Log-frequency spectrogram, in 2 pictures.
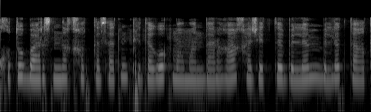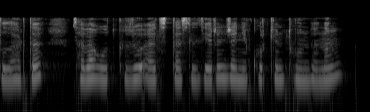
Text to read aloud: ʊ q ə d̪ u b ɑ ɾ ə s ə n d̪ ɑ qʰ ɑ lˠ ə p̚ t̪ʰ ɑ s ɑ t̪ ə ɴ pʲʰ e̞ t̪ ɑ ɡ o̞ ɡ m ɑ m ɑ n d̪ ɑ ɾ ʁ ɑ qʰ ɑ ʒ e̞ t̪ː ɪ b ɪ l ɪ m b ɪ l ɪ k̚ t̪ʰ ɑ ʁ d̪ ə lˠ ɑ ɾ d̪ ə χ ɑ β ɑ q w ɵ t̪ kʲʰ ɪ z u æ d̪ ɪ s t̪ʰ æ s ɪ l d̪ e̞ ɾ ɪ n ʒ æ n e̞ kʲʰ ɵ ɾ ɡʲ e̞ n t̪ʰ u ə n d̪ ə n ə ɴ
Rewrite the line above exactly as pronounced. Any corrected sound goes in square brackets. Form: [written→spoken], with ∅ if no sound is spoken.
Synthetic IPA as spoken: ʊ q ə [d̪→t̪] u b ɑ ɾ ə s ə n d̪ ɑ qʰ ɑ lˠ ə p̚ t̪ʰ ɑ s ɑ t̪ ə [ɴ→n] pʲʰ e̞ [t̪→d̪] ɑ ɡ o̞ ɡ m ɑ m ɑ n d̪ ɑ ɾ ʁ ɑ qʰ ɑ ʒ e̞ t̪ː ɪ b ɪ l ɪ m b ɪ l ɪ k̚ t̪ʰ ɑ ʁ d̪ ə lˠ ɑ ɾ d̪ ə [χ→s] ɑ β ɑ q w ɵ t̪ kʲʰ ɪ z u æ d̪ ɪ s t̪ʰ æ s ɪ l d̪ e̞ ɾ ɪ n ʒ æ n e̞ kʲʰ ɵ ɾ [ɡʲ→kʲ] e̞ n t̪ʰ u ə n d̪ ə n ə ɴ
